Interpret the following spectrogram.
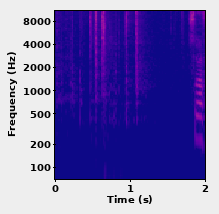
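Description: Crafter's Companion paper guillotine's blade arm brought down through cardstock: a quick run of sharp clicks in the first second or so as it cuts a thin sliver.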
